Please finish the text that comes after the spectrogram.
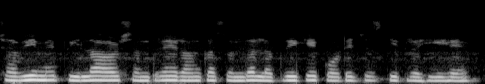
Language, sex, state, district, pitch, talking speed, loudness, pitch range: Hindi, female, Arunachal Pradesh, Lower Dibang Valley, 185 Hz, 175 wpm, -15 LUFS, 180-190 Hz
